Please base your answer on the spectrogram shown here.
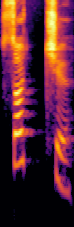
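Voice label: "сотчы", Komi, female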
